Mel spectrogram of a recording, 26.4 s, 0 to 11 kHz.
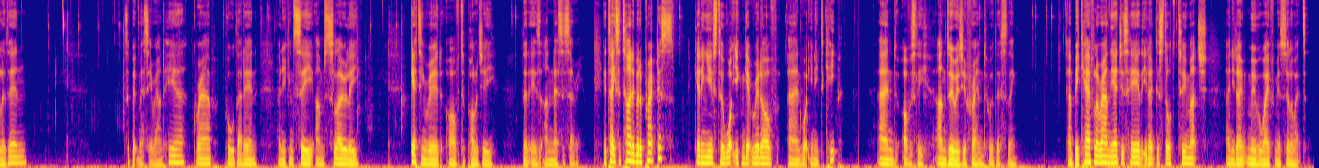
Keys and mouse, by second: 3.9-5.3 drag, 3.9 g, 5.5 g, 7.1 click, 7.5 middle click, 7.8-10.4 drag, 9.6 g, 10.5-12.7 drag, 12.2 g, 13.0-15.4 drag, 14.8 g, 15.7 click, 15.9 g, 16.6 g, 17.3 middle click, 18.7-19.4 drag, 19.1 g, 19.4 right drag, 19.7-20.3 drag, 20.4-21.0 right drag, 20.5 g, 22.0-23.0 drag, 23.6-25.0 drag, 25.0 middle click.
